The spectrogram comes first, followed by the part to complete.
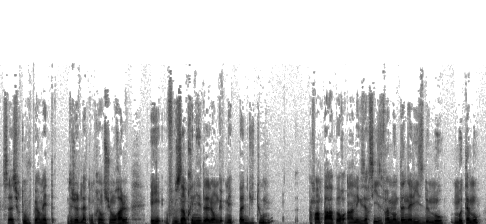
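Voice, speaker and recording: A man's voice: medium pitch, fairly quick, a little mellow. A young man explaining pronunciation steps in a casual video lesson, with frequent fillers and self-corrections. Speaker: English teacher for French speakers.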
